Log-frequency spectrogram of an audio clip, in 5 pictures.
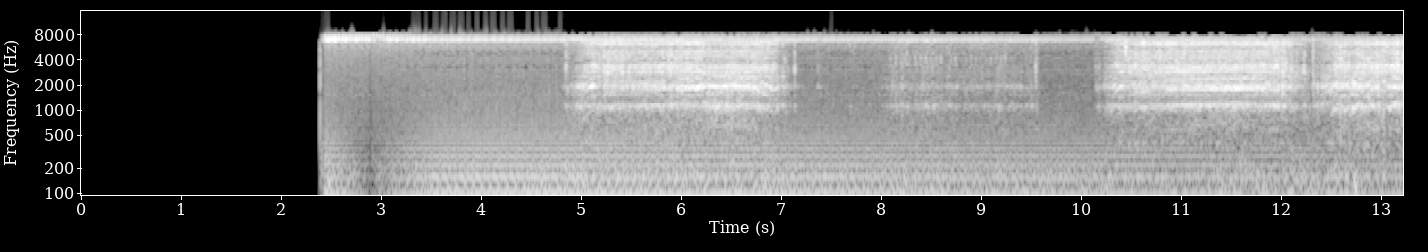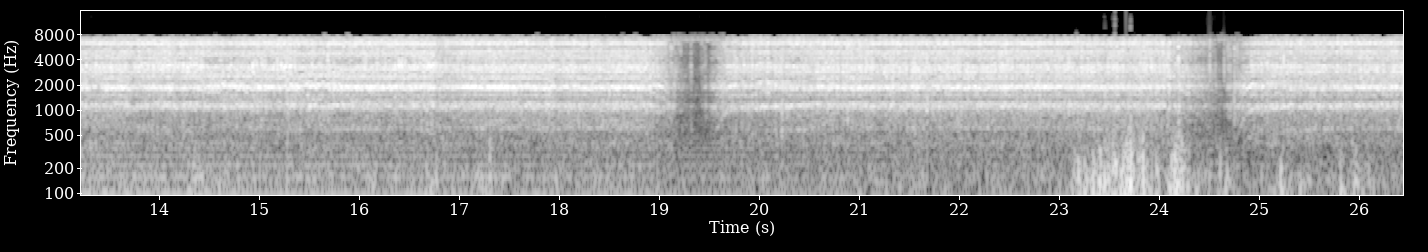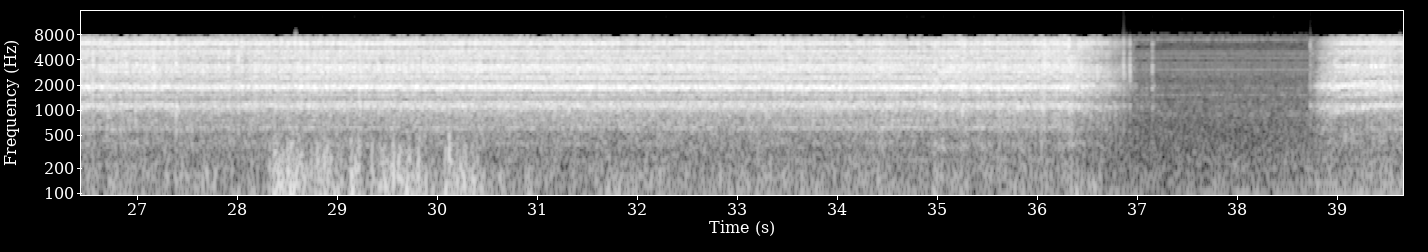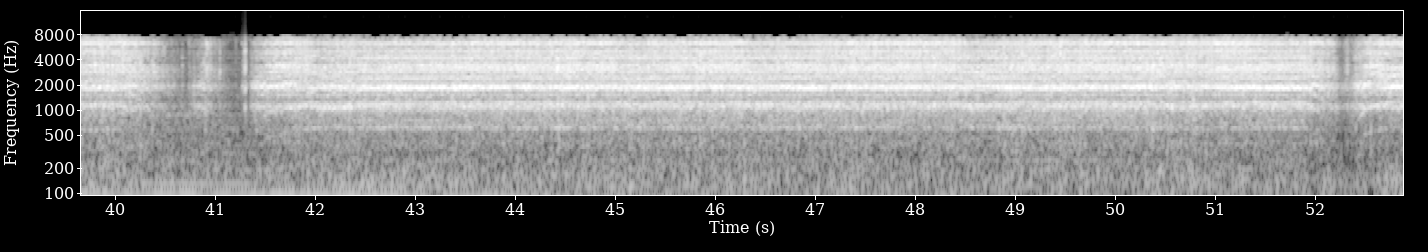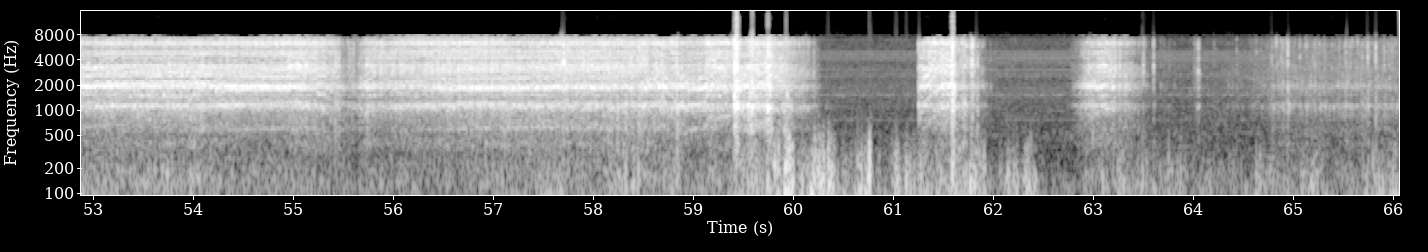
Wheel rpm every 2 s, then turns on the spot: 0, 0, 10, 120, 20, 70, 130, 160, 160, 130, 130, 160, 110, 160, 160, 160, 160, 160, 60, 70, 50, 160, 160, 160, 160, 150, 130, 130, 150, 160, 40, 20, 10.
8-10 64-66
